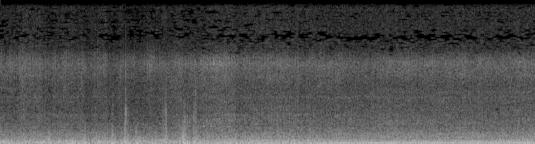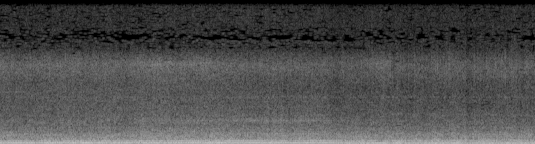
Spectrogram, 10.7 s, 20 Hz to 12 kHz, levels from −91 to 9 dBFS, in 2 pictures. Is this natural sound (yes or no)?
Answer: yes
